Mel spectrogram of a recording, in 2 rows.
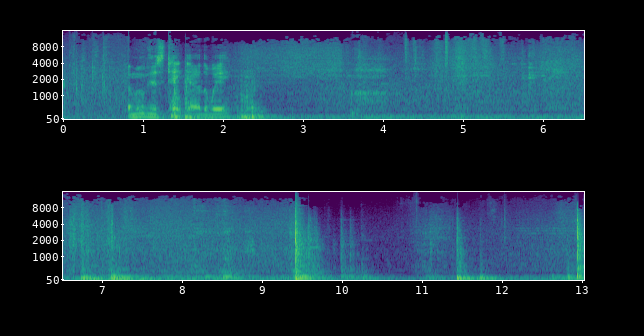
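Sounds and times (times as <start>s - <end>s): metal tank thumping on truck bed: 6.7s - 7.6s, 9.4s - 10.5s, 11.1s - 12.0s.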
